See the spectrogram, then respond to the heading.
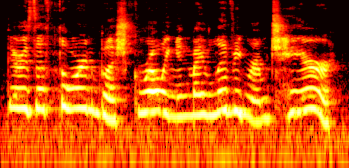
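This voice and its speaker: Woman acting a high, sentimental old lady. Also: a little slow. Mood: plaintive. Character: sentimental old lady devoted to her thorn bush.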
